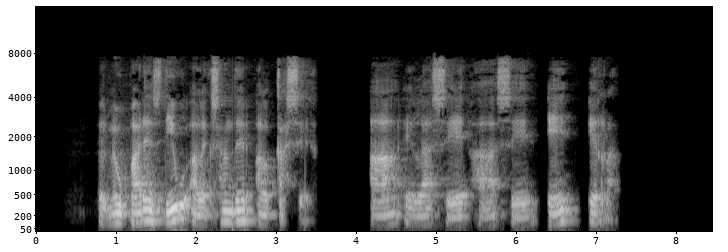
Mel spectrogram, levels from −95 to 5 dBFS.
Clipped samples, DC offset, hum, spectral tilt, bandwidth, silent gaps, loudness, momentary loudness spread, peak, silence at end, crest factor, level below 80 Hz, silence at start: under 0.1%; under 0.1%; none; -4.5 dB/octave; 8 kHz; 3.57-4.16 s, 6.84-6.89 s; -22 LUFS; 12 LU; -4 dBFS; 1.2 s; 20 dB; -62 dBFS; 0.8 s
